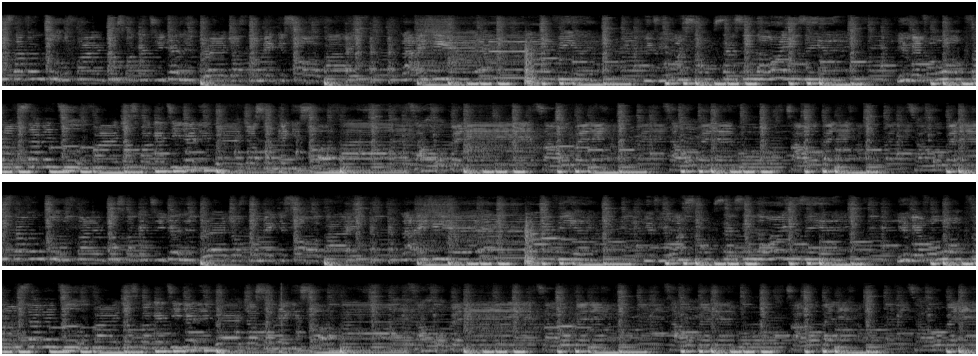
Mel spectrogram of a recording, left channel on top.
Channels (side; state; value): both; normal; correlation 0.71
